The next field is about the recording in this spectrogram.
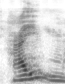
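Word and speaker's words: hymn: हाइम, हाइम, यहाँ एन क्या है साइलेंट है, यस वाई एम ही से हाइम पढ़ेंगे, यहाँ क्या है एन साइलेंट है।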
